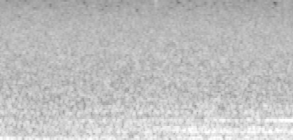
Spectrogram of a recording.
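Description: Steady low rumble with faint hiss: background room noise with nothing standing out.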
